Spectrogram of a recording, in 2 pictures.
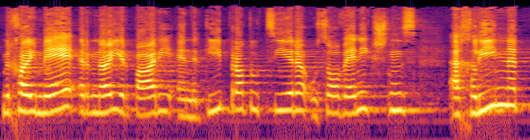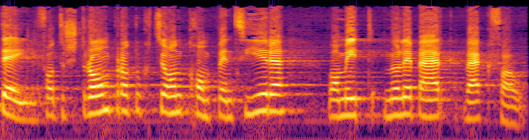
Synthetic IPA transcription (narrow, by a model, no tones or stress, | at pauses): mɪɾχœʏmeːʔɛɾnœʏəɾbɑːɾiʔɛnɛɾɡ̥iːprɔdut͡siəɾəʔusoːvɛnɪkʃtn̩s | ʔəχliːnətɛɪlfɔd̥əɾʃtroːmprɔdukt͡sjoːnkʰɔmpɛnsiəɾə | ʋomɪtmølɛbæɾkʋækfɑl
